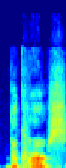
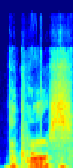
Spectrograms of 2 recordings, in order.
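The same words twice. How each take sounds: First: Said in the usual way. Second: "The curse?" with a rising question tune, louder, with a laugh; mock puzzled echo. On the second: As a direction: echo "The curse?" as if hearing it for the first time. Mocking the echoing character.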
